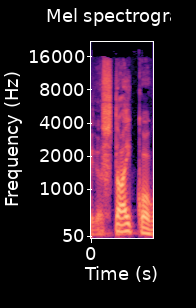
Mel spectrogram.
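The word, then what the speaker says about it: Steico: Steiko on õige hääldus, kui Steiko, ma eksi. Ja. Staiko, kui me arvestame, et on Saksa pärane hääldus õige, puidupõhised materjalid, mis need on? – Kõik, mis on võimalik teha puidust.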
